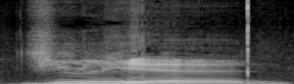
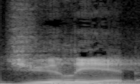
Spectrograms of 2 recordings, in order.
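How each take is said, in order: First: The name is said in a French accent. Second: The name is said in a plain English accent. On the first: "I have to go Julian, my French accent" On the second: "I don't know if I can just say Julian"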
